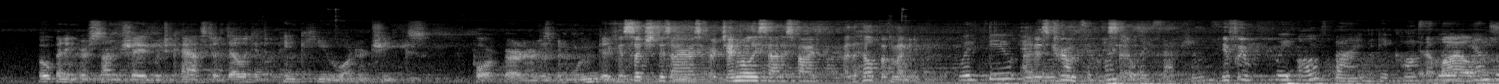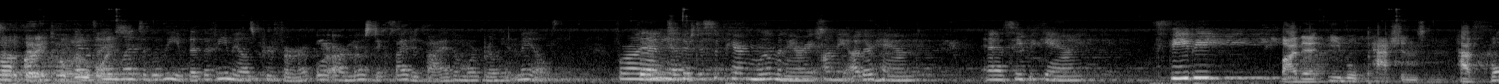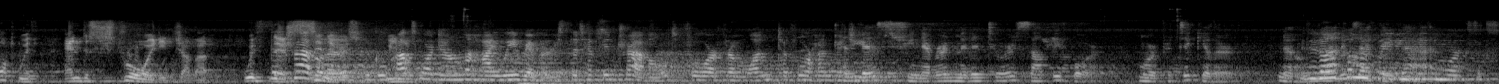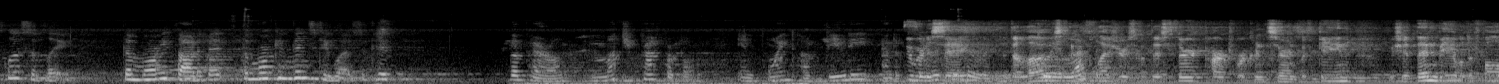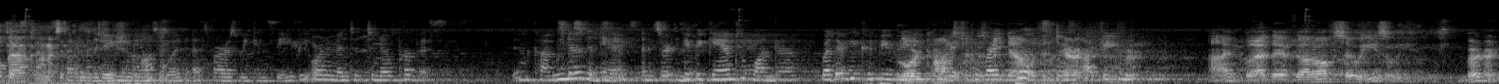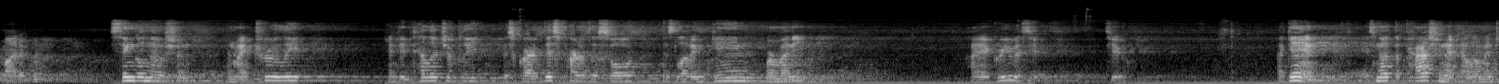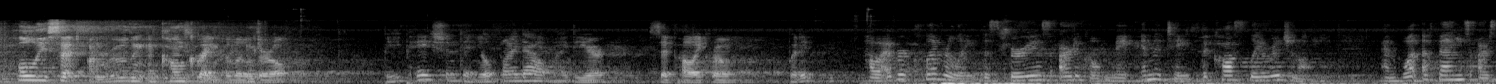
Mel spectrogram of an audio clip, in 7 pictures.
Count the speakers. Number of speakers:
9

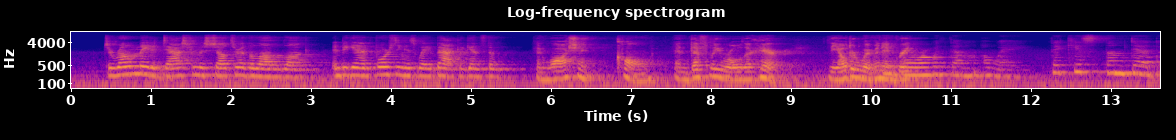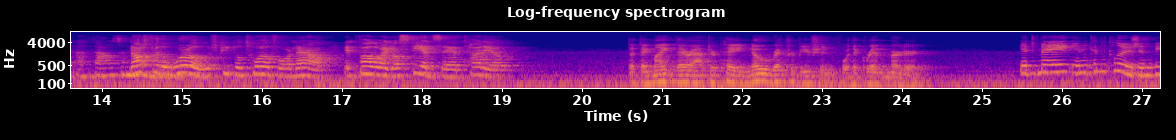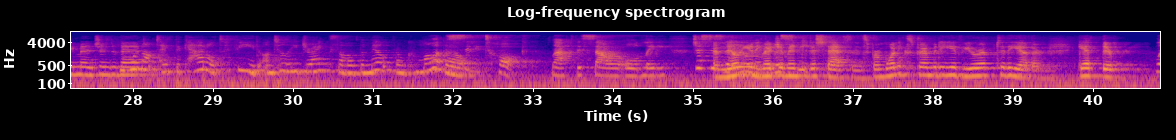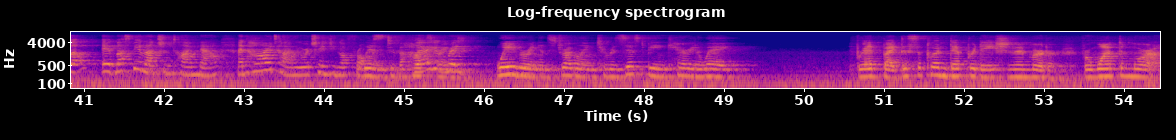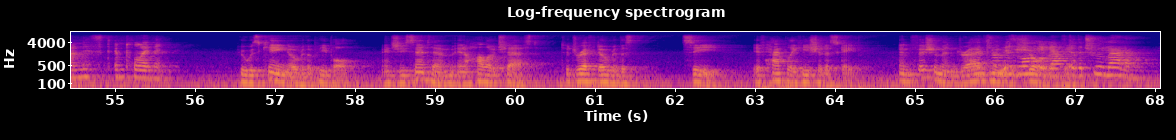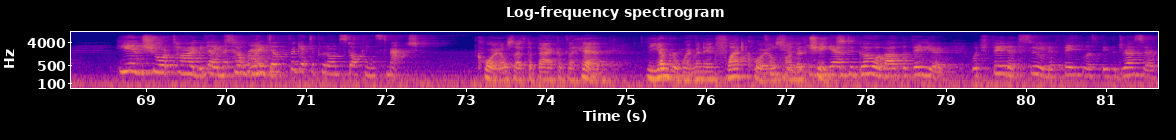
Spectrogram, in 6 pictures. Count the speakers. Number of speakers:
9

